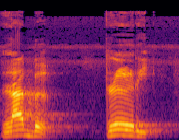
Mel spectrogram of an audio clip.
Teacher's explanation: labrari hamzahnya dihilangkan, yang tersisa fathah dimasukkan kepada lam yang ada sebelum hamzah yang dibuang. Maka lam yang sukun al menjadi fathah, lab reri. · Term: naql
